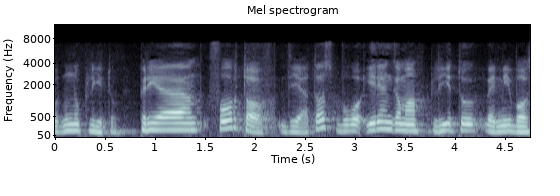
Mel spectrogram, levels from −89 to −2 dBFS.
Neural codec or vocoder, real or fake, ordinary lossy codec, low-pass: codec, 16 kHz, 1 kbps, X-Codec, WavLM features, trained on Multilingual LibriSpeech; fake; MP3, 48 kbps; 7.2 kHz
